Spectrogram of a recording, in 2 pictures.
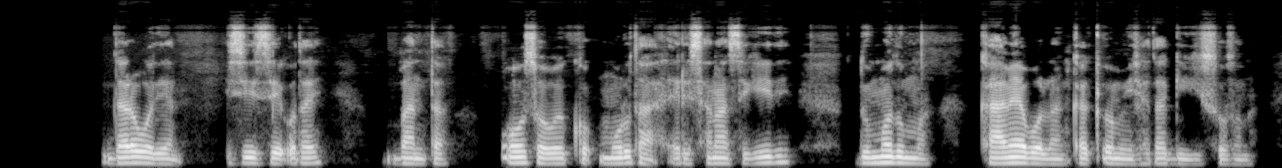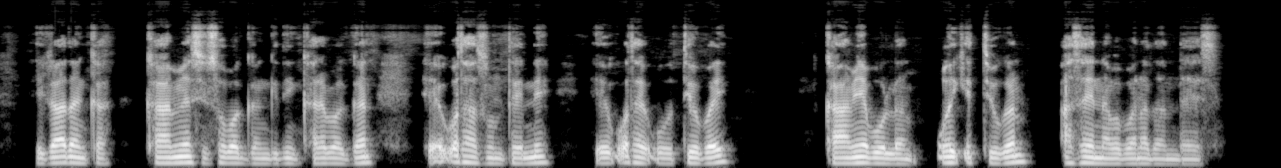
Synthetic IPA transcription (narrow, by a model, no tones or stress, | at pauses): d̪ɐɾɔwɔd̪ɪjɐn | ɪsːiːseːkʼɔt̪ɐj | bɐnt̪ːɐ | o̞ːsɔwɔjkʰːɔmʊɾʊt̪aːhɛɾɪsːɐnaːsːɪɡiːd̪ɪ | d̪ʊmːɐd̪ʊmːɐ | kʰaːmɪjabɔlːɐnkɐkʼːɪjɔmiːʃɐt̪ɐɡiːɡɪsːo̞ːsɔnɐ | hɛɡaːd̪ɐŋkːɐ | kʰaːmɪjasɪsɔbɐɡːɐnɡɪd̪ɪnkʰɐɾɛbɐɡːɐnhɛ̰kʼɔt̪aːsʊnt̪ːɐjnːɛ | heːkʼɔ̰t̪ɐjʔo̞ːt̪ːɪjɔbɐj | kaːmɪjabɔlːɐnɔjkʼɛt̪ːɪjoːɡɐn | ʔɐsɐjnɐbɐbɐnɐd̪ɐnd̪ɐje̞ːs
